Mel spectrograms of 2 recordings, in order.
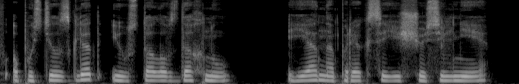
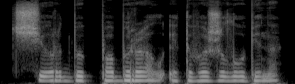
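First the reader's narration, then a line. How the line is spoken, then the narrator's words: Through clenched teeth. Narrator (Russian): Процедил я сквозь зубы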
